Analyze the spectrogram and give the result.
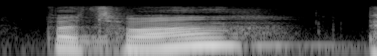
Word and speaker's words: patois: language is English, but most of the population speak produce the patois? – Patois, yeah. – Patois, yeah. Pronounced patois. – Yeah. Yeah, Jamaican patois. – Patois. Oh, Jamaican patois, sorry. – Yeah. – Jamaican pronounced patois.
